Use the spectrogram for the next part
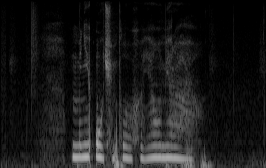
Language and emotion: Russian, sad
